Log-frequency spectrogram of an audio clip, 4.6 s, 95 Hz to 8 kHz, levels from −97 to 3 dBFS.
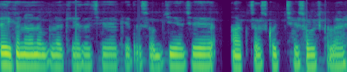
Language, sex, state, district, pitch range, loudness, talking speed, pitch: Bengali, male, West Bengal, Purulia, 135-145 Hz, -23 LUFS, 170 wpm, 140 Hz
